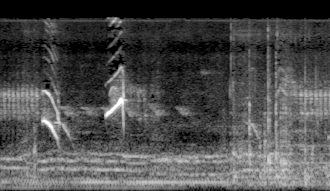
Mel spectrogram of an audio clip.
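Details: Javan pied starling undergoing nerve training, with two clear whistles, one falling and one rising sharply, then quiet clicks over a low hum.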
